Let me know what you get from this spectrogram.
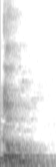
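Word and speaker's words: dumb: और देखिए फ्रेंड्स इसमें बी भी है, तो बी साइलेंट रहता है इस वर्ड के अंदर, इस वर्ड को हम पढ़ते हैं डम।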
